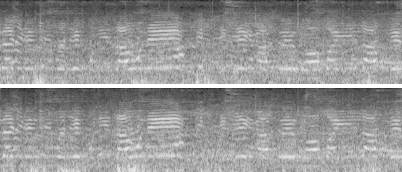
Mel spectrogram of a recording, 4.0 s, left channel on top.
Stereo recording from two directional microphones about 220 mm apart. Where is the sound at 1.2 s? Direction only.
5° right (ahead or behind).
